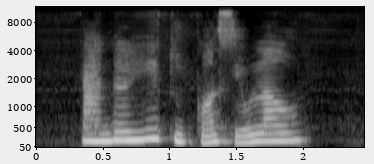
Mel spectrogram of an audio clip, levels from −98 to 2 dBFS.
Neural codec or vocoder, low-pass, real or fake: codec, 44.1 kHz, 1.7 kbps, Pupu-Codec; 10.8 kHz; fake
